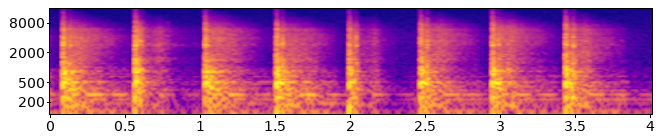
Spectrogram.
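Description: Hammer striking the pivot joint of a steel window regulator arm laid on a vise, eight blows about two a second, each with a short metallic ring. It is peening tight a pivot that had worked loose and hogged out from stress.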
